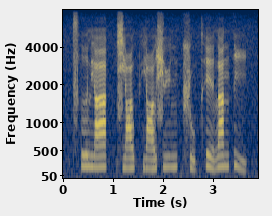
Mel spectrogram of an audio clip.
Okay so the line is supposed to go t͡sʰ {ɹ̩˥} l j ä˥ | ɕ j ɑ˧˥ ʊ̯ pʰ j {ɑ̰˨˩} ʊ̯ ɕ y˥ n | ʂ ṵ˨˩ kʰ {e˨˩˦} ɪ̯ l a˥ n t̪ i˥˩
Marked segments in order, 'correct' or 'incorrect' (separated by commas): correct, incorrect, incorrect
